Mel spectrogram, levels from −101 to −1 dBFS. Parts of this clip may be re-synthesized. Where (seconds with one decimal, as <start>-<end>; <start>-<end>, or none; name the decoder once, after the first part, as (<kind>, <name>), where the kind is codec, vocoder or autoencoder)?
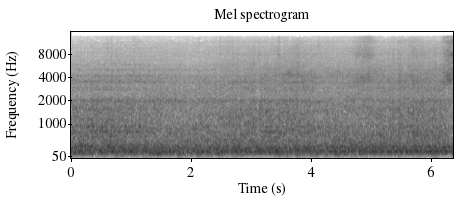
2.2-6.0 (autoencoder, DAC-VAE)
